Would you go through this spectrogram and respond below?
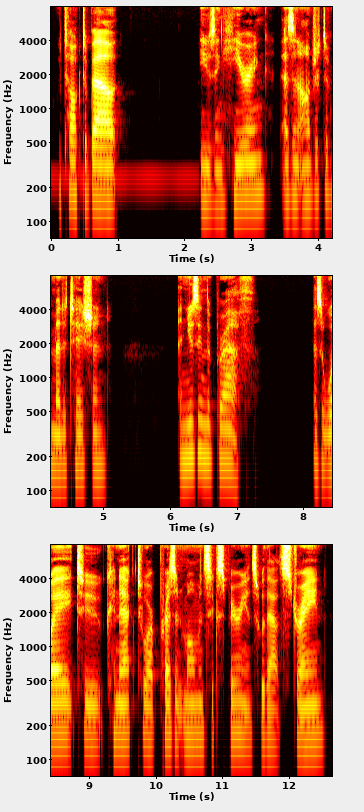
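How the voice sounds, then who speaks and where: A woman meditation teacher giving guided instructions in a calm, unhurried way, leaving long pauses between phrases. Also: low-pitched, no echo.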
